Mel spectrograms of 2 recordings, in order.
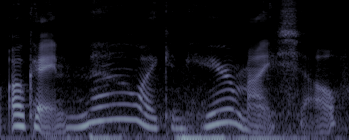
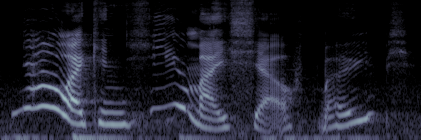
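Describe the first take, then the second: First: Said in the usual way. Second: Playful sing-song. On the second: Real, not acted.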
